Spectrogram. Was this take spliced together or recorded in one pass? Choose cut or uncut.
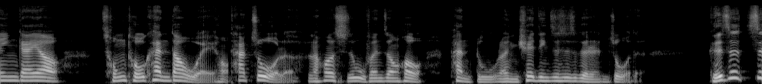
cut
